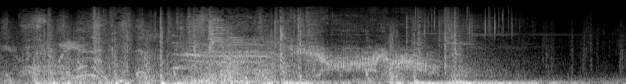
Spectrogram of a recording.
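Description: Metal weapons clash and strike in a noisy fight.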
